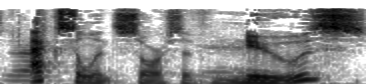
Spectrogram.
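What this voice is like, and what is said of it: Sarcastic delivery. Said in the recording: “I'm being sarcastic”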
